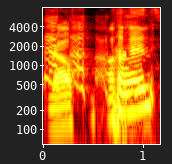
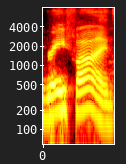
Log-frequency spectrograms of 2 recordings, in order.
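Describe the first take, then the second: First: The first name is said as Ralph. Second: The first name is said as Ray. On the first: The name is read the way it is spelled. "because his name is spelled like Ralph, I thought that his name was Ralph Fiennes" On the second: The name is said the way other people say it. "I had heard people say Ray Fiennes"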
